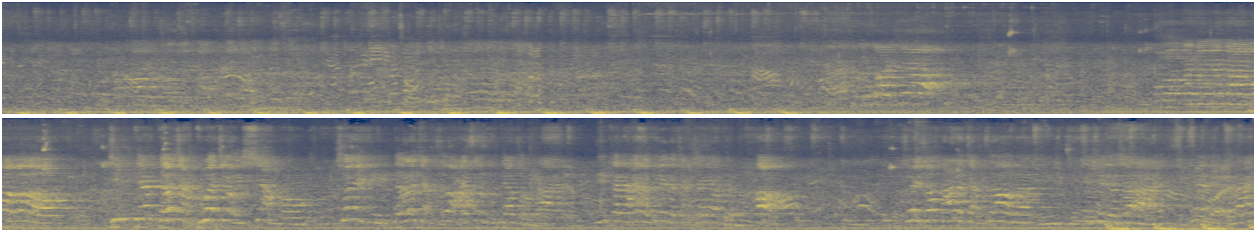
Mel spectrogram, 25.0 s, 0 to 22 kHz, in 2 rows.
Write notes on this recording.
Aggregation street theater, Hip-hop competitions, The crowd, Binaural recordings, Sony PCM D50 + Soundman OKM II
